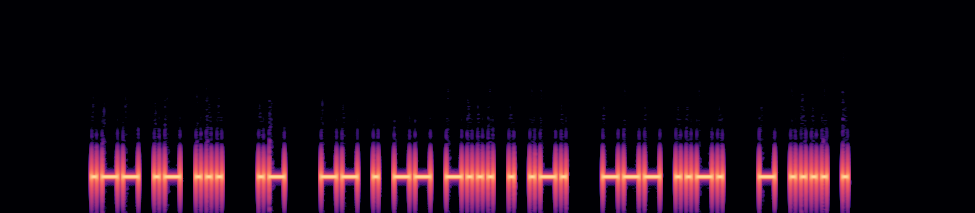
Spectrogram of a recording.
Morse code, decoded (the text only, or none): WAS A MEMBER OF THE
